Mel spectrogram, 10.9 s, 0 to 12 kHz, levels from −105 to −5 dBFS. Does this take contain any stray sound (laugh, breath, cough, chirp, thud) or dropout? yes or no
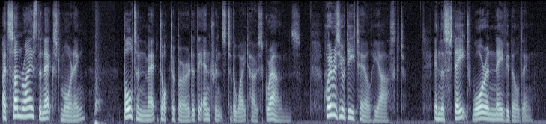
yes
